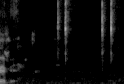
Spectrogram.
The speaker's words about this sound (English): Let me check my settings real quick. Do you have headphones on? No, I don't do headphones. Hold on. Y'all going to hear a click real quick.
